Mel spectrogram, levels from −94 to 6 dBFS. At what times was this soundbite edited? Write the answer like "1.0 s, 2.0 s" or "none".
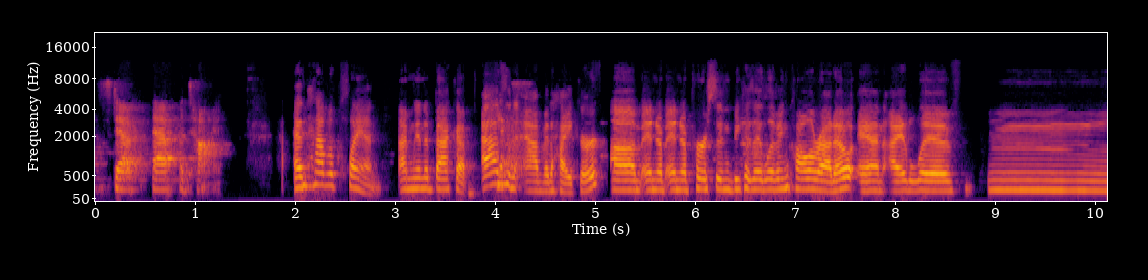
5.1 s, 5.7 s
